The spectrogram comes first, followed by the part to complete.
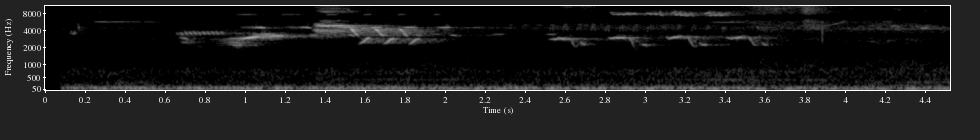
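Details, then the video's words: Eastern towhee, a common and very vocal large sparrow, in Indiana on April 3, 2021: high whistled notes followed by a quick buzzy trill of repeated lower notes, with a steady low rumble of background noise. "Eastern Towhee"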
